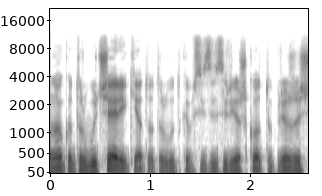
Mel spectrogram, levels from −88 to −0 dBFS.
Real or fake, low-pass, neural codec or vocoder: real; 10.8 kHz; none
